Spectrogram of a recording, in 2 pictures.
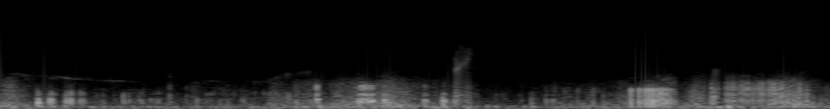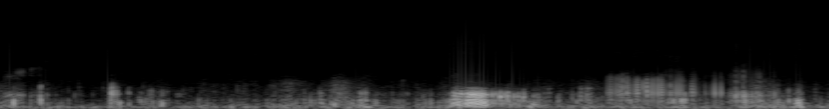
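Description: Irregular low gurgling and rumbling bursts from the belly, ordinary stomach growling during digestion.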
